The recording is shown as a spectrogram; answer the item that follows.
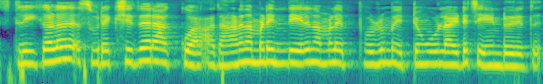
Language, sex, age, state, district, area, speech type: Malayalam, female, 18-30, Kerala, Kozhikode, rural, spontaneous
